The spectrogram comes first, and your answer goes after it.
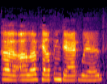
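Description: A woman's voice: on the high side, flat delivery, slow pace, lo-fi sound. A woman chatting casually at home during dinner as she patiently coaxes answers out of her young child. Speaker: mother and channel host. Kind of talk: casual home vlog chat. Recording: loud background noise.

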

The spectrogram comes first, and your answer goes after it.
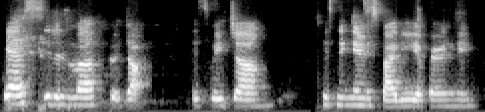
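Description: A woman's voice: mid-range voice, fairly even intonation, normal speed, a bit bright, low-quality recording. Young Singaporean woman hosting, Singlish-flavoured chat. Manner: colloquial Singlish particles. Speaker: online game host. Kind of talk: casual chat hosting a guessing game. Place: indoor room, video call. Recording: online group video call.

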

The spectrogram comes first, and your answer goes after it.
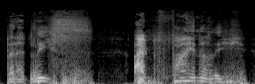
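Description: Streaming a game, this man reads the on-screen text aloud and mocks it with crude humor, speaking slowly in a slightly high voice with a breathy edge. He has a mixed British, Caribbean and American accent, and there's no room sound.

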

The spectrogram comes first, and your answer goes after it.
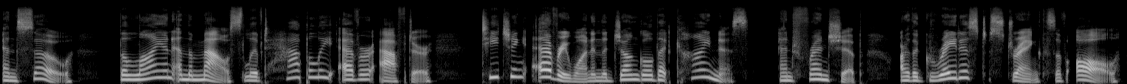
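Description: A woman's voice: medium pitch, very animated, a little slow, no echo, studio quality. Woman narrating a children's bedtime story.

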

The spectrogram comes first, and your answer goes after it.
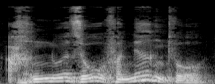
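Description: A man's voice: mid-range voice, expressive, normal speed, darkish tone, natural voice. A man reading a storybook, voicing a lonely horse with golden hooves who speaks wistfully and offhandedly.

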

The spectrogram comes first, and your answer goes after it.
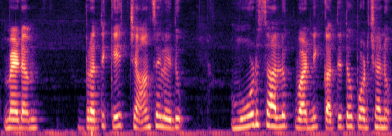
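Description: A woman's voice: mid-range voice, steady tone, normal speed, darkish tone, natural voice. A woman voicing a male hired thug who reports back bluntly and deferentially. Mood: boastful. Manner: blunt, deferential to his employer.

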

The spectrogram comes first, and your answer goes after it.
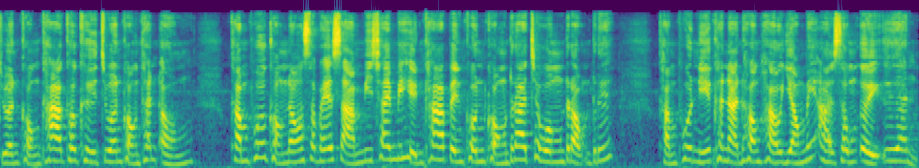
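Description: Woman voicing a young palace consort, sweet-toned, measured, quietly stern, a bit high, storybook reading. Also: a little hiss or hum. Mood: gently reproving. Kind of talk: audiobook character reading.

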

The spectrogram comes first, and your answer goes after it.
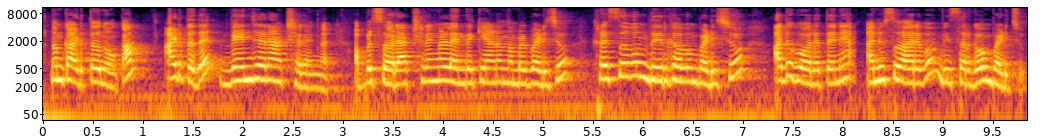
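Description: A woman leads an exam-prep grammar lesson in a slightly high voice. She is patient and methodical, saying each definition twice and reading out letters one at a time. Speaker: teacher.

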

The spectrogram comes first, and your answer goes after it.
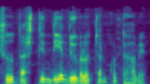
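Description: A man teaching Quran reading, spelling out letters and vowel marks slowly, repeating each drill and explaining the rules earnestly. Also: on the low side, dark tone. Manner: explains rules plainly and earnestly, urging students to read along. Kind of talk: step-by-step recitation lesson.

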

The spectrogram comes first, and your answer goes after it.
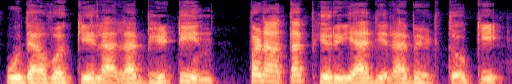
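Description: A man's voice: on the high side, measured pace, natural voice. A man voicing a practical, firm village man who served as a soldier, in a storybook reading. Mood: teasing.

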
